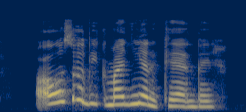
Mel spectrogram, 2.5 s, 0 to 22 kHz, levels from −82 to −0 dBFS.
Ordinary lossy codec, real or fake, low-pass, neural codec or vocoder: none; fake; none; autoencoder, 22.05 kHz, a latent of 192 numbers a frame, VITS, trained on one speaker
